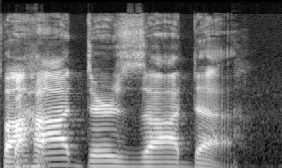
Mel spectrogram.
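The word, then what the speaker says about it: Bahadurzada: Nope, you said it wrong too. No, it's Bahadrzada.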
